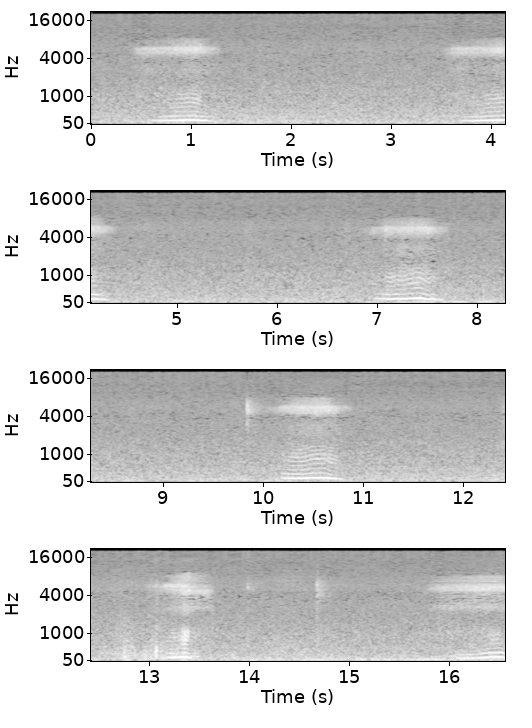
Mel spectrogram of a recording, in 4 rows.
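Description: Soft, regular snores at about 19 a minute, each a low rumbling breath with a faint whistle, over quiet room noise.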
